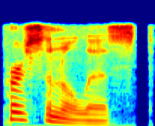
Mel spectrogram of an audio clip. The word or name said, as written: personalist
